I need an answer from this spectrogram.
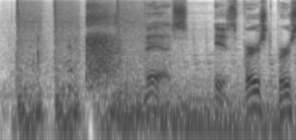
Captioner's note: gun fires; voiceover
